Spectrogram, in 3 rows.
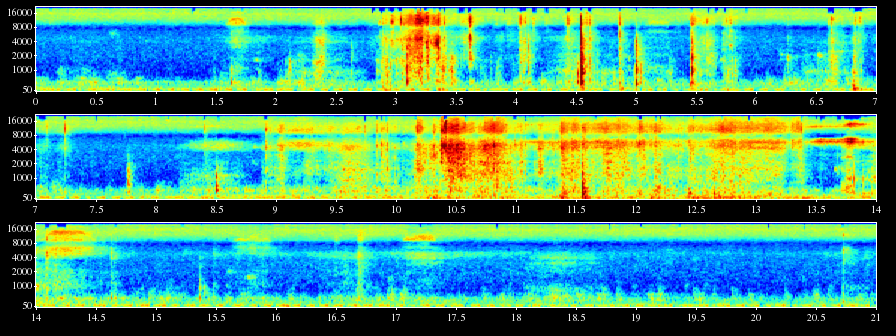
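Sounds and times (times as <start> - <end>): packaging rustling: 2.8 - 5.8, 8.9 - 13.6.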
